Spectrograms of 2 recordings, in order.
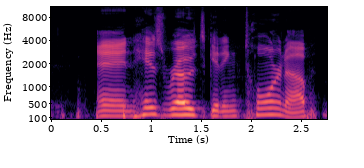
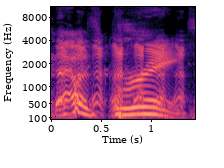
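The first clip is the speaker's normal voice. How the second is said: high, louder and slow, laughing it out; 6 semitones higher, 8 dB louder, much slower than usual. Real, not acted. Host laughing at the crew's joke, loud and slow. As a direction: praise the joke while still laughing.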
